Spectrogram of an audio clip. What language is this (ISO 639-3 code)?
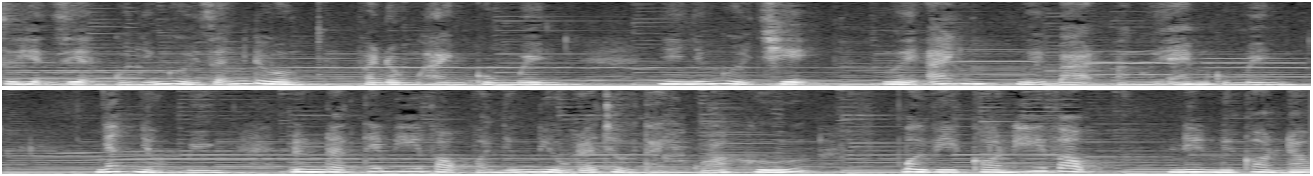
vie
